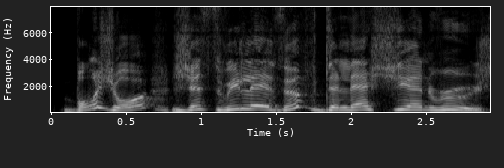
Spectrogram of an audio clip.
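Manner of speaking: hammed-up French delivery; mock French voice. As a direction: play at speaking French, stretching the words. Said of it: "That's what my real French sounds like".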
